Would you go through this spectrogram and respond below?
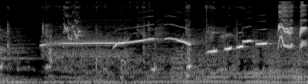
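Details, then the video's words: White-rumped shama singing: a long, clear whistled note that slowly rises and bends, then a quick series of short bright whistles, with some background noise. "murai pastol"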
